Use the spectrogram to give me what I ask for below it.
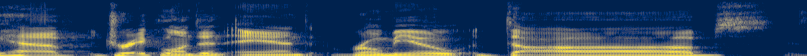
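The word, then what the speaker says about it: Doubs: all right we have Drake London and Romeo Dobbs is how you pronounce his last name Dobbs yep Romeo Dobson uh that's a that's the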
